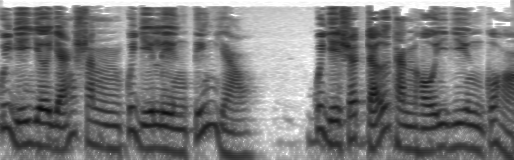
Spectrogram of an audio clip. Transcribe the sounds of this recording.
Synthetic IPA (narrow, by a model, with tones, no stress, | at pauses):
kwi˨˦vḭ˧˨zəː˨˩zaː˧˩ŋsa˧jŋ̟kwi˨˦vḭ˧˨li˨˩ənt̪i˨˦əŋzaː˨˩w | kwi˨˦vḭ˧˨sɛ̰˧˥t͡ɕəː˧˩t̪ʰa˨˩jŋ̟ɦo̰˧˨jvi˧ənku˧˩əɦɔ̰˧˨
